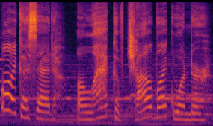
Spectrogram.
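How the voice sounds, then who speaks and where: A woman's voice: a little high, expressive, measured pace. A woman voicing a playful, whimsical young male bard in game dialogue, light and teasing. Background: game music.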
